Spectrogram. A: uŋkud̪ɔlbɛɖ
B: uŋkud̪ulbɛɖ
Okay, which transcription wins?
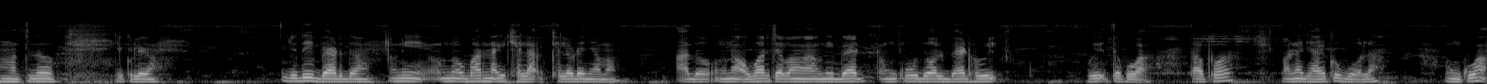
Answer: A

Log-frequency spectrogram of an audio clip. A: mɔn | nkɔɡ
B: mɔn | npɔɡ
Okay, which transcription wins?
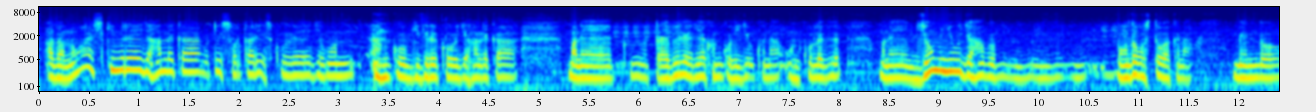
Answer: A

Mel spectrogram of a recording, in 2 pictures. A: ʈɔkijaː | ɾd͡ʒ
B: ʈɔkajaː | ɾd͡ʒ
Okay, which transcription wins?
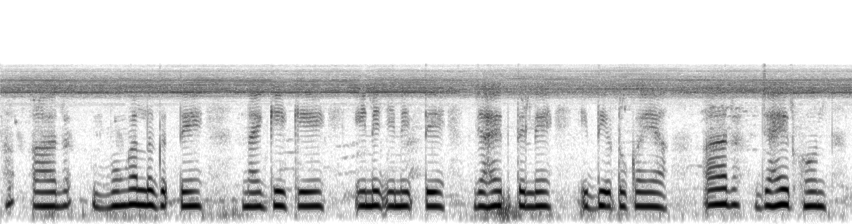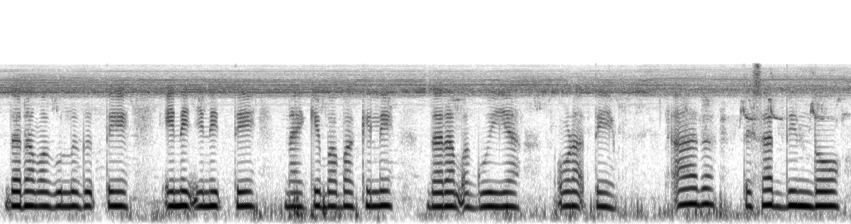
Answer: B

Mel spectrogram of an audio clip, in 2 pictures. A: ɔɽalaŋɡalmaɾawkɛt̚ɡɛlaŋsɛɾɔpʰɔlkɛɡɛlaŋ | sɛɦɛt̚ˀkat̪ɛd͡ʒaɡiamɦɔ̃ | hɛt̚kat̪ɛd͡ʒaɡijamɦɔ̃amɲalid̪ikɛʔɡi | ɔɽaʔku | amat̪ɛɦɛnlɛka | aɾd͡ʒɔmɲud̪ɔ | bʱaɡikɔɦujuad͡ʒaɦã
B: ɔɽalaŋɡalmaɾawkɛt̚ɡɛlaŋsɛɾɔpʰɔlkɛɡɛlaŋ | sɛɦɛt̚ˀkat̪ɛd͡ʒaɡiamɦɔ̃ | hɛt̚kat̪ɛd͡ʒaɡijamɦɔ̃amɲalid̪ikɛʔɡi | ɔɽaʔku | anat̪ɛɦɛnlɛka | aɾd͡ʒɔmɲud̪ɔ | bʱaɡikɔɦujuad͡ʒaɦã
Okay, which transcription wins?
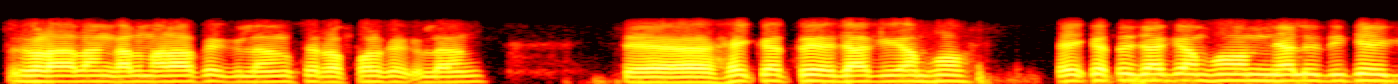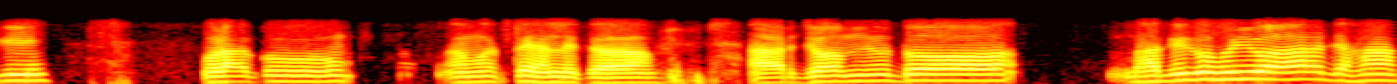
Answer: A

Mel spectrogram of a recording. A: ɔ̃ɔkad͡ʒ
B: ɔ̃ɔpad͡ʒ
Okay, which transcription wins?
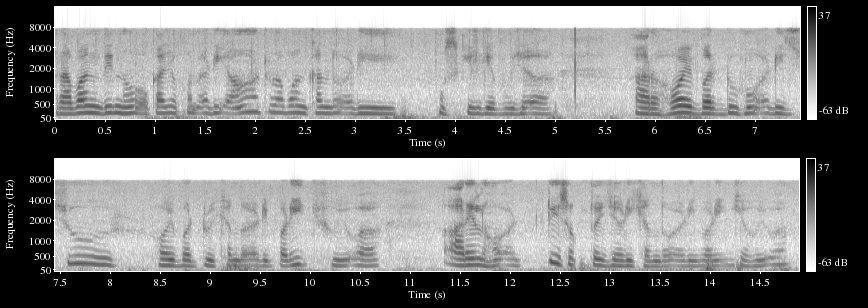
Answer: A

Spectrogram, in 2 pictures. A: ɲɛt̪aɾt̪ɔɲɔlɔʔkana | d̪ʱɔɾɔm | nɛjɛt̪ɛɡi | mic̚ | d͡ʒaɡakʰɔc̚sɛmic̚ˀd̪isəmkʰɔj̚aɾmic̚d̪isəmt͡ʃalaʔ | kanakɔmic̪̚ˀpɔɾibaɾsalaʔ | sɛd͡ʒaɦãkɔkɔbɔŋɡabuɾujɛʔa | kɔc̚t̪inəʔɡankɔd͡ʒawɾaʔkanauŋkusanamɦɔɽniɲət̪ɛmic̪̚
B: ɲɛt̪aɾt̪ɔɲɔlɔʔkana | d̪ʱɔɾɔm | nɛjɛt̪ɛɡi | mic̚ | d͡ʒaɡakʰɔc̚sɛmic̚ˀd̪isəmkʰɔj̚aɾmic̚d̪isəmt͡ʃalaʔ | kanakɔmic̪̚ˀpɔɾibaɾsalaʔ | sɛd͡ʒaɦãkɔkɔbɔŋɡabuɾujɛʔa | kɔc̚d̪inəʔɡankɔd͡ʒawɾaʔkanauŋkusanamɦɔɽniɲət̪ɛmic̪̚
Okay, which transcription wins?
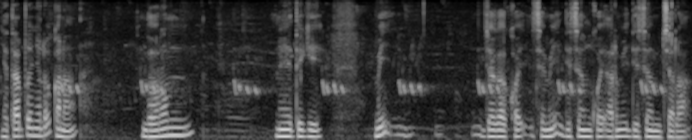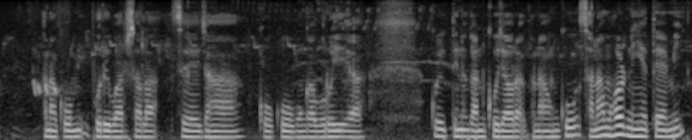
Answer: A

